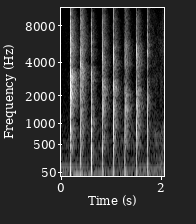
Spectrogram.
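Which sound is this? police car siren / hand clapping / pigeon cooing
hand clapping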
